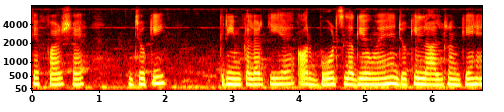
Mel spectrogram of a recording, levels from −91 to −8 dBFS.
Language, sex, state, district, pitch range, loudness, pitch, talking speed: Hindi, female, Uttar Pradesh, Lucknow, 195-210 Hz, -14 LUFS, 200 Hz, 170 wpm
